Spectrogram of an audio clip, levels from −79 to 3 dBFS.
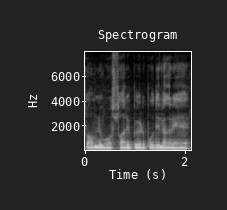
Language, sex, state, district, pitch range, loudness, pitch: Hindi, male, Uttar Pradesh, Shamli, 110-115 Hz, -13 LUFS, 110 Hz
